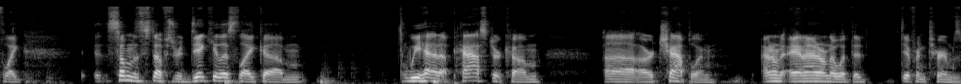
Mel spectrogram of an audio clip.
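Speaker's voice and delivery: usual speaking voice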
